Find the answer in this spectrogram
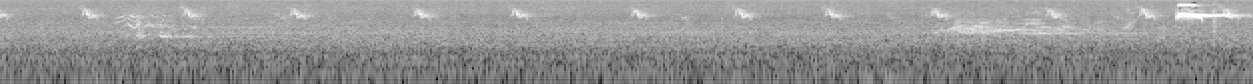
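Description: A small bird chirping over and over, short high chirps about three every two seconds. Near the end comes one short, sharp blast of a referee's whistle, the loudest sound.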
